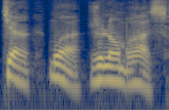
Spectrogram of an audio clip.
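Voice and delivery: high, loud, impassioned urging; frenzied fervour. A narrator's reading. Father hugging Eugène before his daughter, in a frenzy. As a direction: urge it loudly, carried away. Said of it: "avec une sorte de fureur".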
